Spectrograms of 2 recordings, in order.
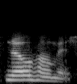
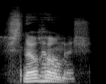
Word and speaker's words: Snohomish: Snohomish. – Snohomish.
